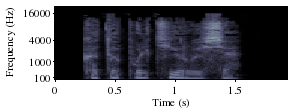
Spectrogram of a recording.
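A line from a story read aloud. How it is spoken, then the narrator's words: Hopeless whisper. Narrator (Russian): шептали губы Дарьи и Дара, хотя оба понимали, что помочь другу уже не в состоянии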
